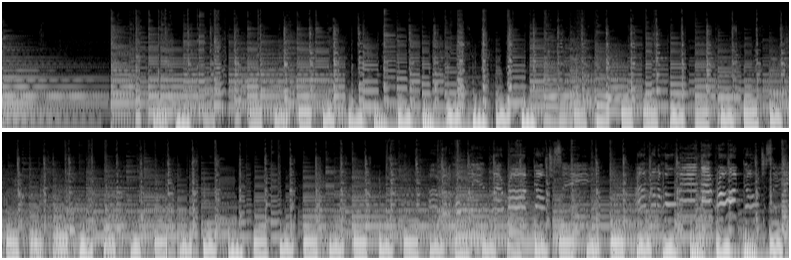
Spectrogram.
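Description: Small acoustic country band playing an instrumental passage: strummed acoustic guitar, mandolin and electric bass keeping a steady beat. A held chord opens it, and the full band comes in about two seconds in.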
